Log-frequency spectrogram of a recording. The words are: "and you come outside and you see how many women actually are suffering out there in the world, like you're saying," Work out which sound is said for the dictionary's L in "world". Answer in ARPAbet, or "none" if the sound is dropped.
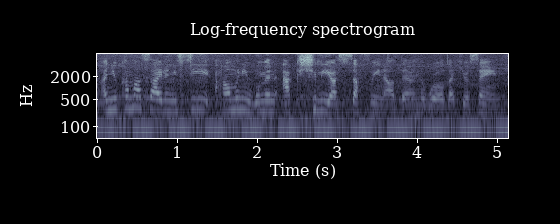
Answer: L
